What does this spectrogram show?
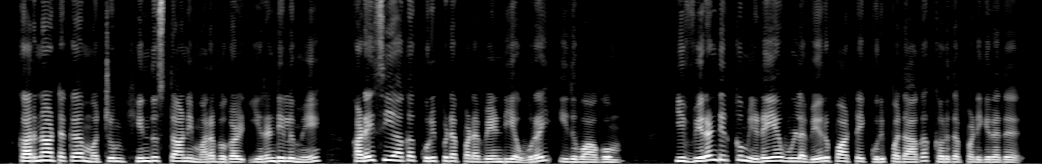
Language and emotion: Tamil, neutral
